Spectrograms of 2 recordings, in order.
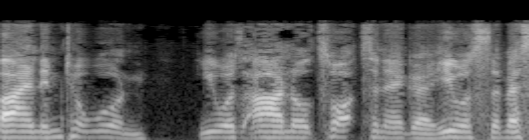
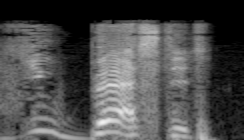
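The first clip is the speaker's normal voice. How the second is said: put-on, pitched-up New York Brooklyn accent; 7 semitones higher, 4 dB louder than usual. Teasing someone who got a cheap ROM of the game, in a Brooklyn accent. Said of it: "[name] with a Brooklyn accent".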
